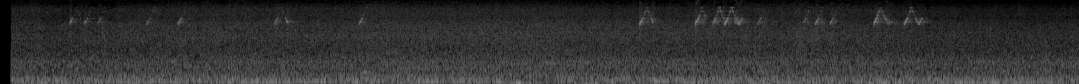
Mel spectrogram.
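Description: Faint, high, thin bird chirps in quick clusters of two to four, a few scattered at first and coming thicker from about five seconds in.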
